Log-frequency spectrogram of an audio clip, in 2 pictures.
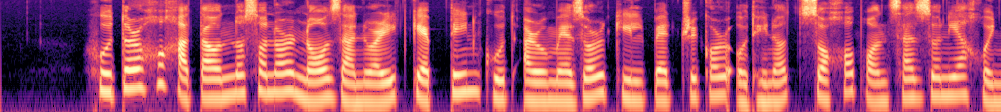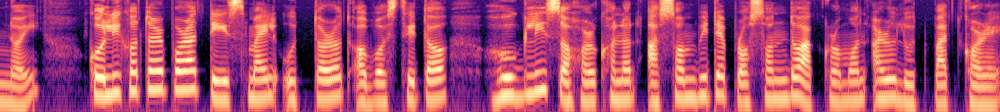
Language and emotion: Assamese, neutral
